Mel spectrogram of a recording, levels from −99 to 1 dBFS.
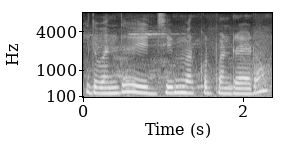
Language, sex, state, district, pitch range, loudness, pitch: Tamil, female, Tamil Nadu, Chennai, 195-220 Hz, -11 LUFS, 205 Hz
